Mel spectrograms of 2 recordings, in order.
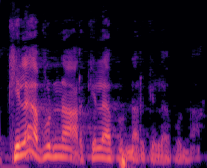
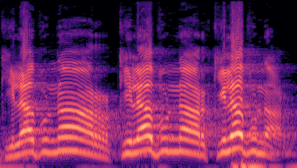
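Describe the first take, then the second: First: Softer each time, ending in a whisper; fading repetition. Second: Slow, high, drawn-out pronouncement; solemn proclaimed cry. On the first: Abu Umamah repeating dogs of hell, fading into a whisper. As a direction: let the words die away to a breath. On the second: Abu Umamah declaring the dead Khawarij dogs of hell, slow solemn cry. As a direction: declare it slowly like a grave verdict. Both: Retold or imitated.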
